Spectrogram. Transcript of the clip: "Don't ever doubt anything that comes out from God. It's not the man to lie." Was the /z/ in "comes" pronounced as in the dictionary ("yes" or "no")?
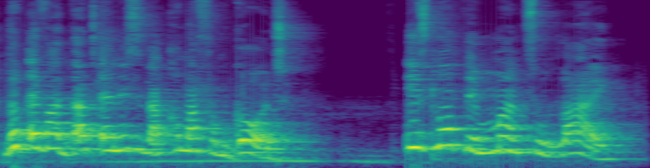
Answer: no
